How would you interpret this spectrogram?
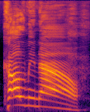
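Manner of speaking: slow high Jamaican fortune teller voice; drawn-out Jamaican TV psychic; Jamaican accent. Retold or imitated. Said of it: "she had this thick Jamaican accent".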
